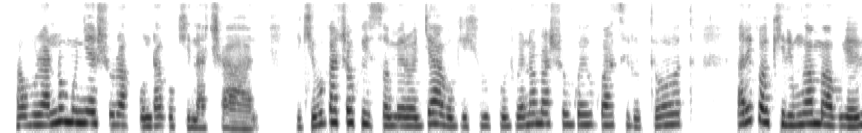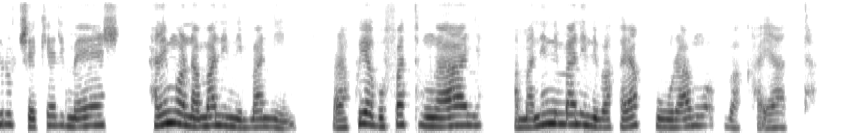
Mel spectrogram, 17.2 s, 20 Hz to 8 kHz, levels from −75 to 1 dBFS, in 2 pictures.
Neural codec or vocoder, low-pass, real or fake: none; 7.2 kHz; real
